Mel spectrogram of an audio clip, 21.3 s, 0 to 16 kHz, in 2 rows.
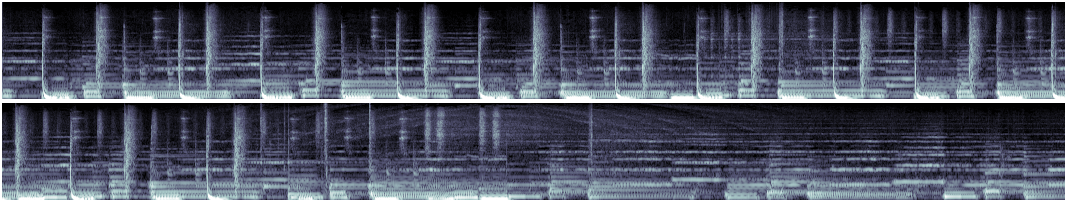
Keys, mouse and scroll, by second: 1.2 double click.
